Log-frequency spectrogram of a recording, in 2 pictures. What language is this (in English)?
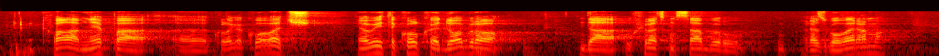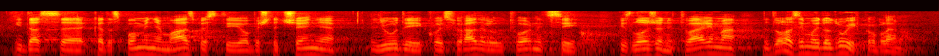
Croatian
